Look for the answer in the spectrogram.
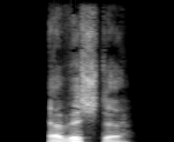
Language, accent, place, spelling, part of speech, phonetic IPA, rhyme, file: German, Germany, Berlin, erwischte, adjective / verb, [ɛɐ̯ˈvɪʃtə], -ɪʃtə, De-erwischte.ogg
- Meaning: inflection of erwischen: 1. first/third-person singular preterite 2. first/third-person singular subjunctive II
